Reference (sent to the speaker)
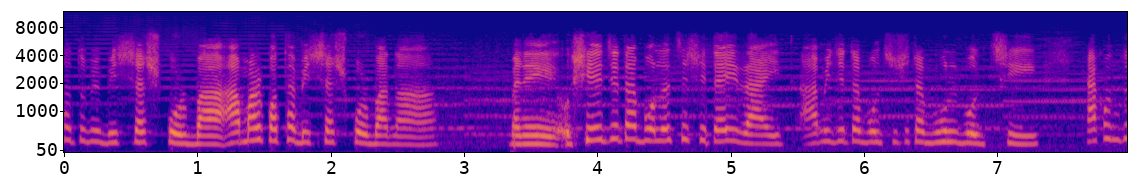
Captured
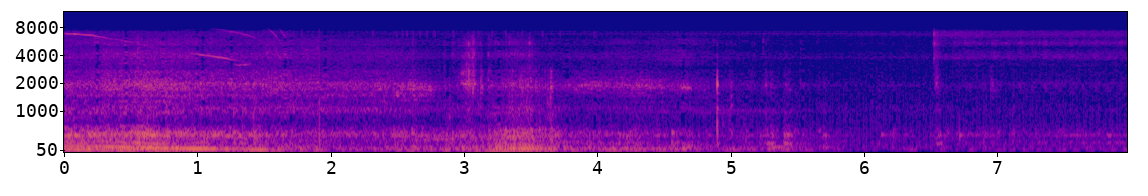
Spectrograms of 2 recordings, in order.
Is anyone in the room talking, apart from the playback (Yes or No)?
No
